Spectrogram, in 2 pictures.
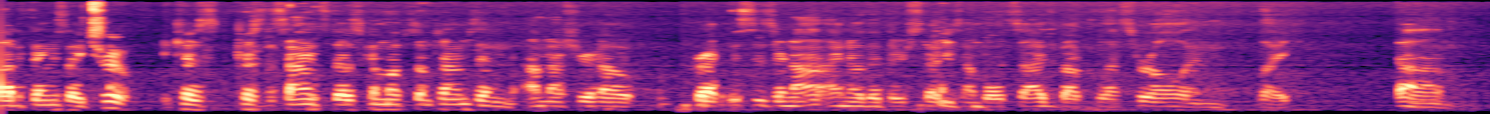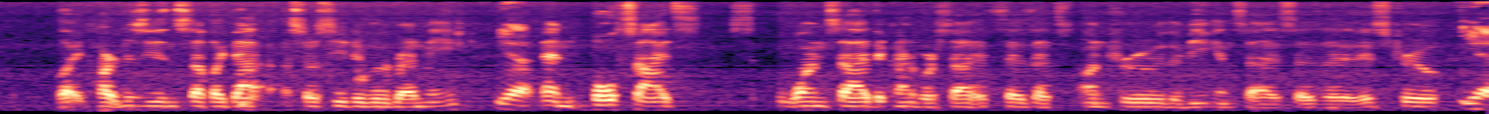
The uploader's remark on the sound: Today we are poolside in Tampa, Florida. A little windy down here so please stick with the audio, it is not the best at times. Note taken, do not do podcast outside in wind lol.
